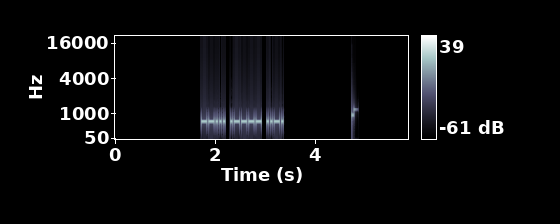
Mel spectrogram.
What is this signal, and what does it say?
Morse code, heard as a keyed tone, about 30 wpm, 700 Hz. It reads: 71F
